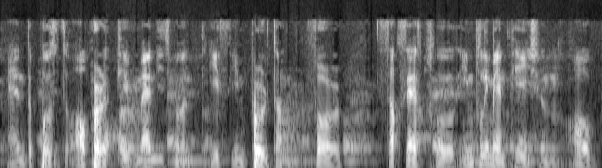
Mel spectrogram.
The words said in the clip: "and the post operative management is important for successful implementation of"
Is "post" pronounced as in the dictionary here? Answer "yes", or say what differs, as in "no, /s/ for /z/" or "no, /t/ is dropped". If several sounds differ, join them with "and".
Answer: yes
